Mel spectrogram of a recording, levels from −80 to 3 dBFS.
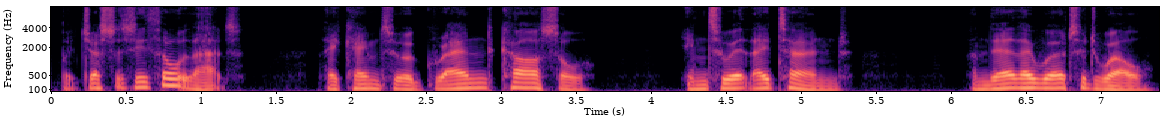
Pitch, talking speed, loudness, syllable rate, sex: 110 Hz, 180 wpm, -18 LUFS, 5.0 syllables/s, male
